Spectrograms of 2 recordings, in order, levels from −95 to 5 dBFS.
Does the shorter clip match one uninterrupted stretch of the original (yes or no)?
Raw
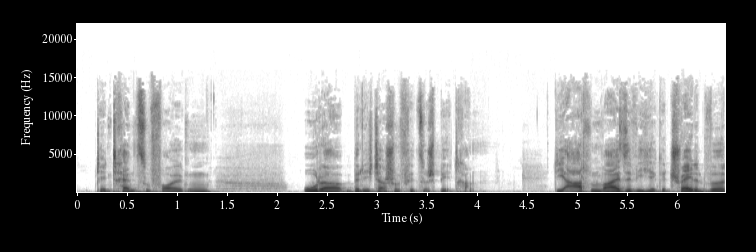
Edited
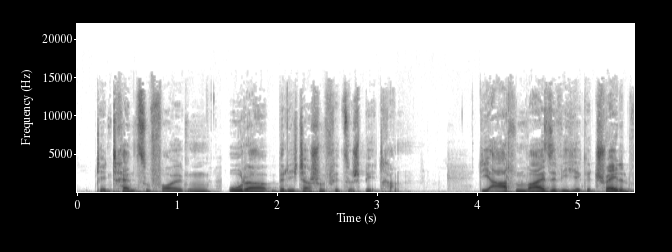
no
